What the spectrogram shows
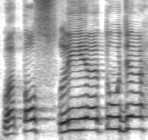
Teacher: सौद को मोटा रखना है · वाव की अदायगी होंठों की गोलाई से, ता को सौद से मिलाएंगे, मगर सौद को पुर रखना है, ता को बारीक रखना है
